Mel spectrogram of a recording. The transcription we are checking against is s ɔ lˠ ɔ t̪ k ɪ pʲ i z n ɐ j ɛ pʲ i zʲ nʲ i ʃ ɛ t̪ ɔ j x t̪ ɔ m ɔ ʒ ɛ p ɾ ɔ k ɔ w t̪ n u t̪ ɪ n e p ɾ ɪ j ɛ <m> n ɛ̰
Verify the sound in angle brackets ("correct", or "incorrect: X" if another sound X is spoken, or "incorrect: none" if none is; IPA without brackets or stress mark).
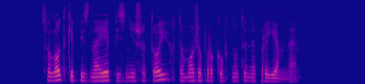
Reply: correct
